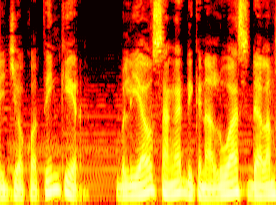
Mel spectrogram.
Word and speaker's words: Joko Tingkir: Jaka Tingkir atau dalam pelafalan bahasa Jawa menjadi Joko Tingkir, beliau sangat dikenal luas dalam sejarah Nusantara.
